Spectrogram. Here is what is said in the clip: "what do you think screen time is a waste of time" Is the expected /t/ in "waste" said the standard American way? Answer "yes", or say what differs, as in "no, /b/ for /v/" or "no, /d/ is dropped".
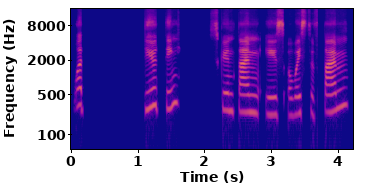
yes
